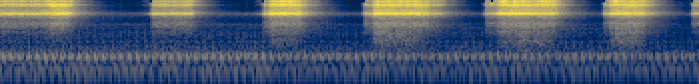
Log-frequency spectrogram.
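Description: Steady loud hiss of flowing air, swelling and easing in repeated pulses; air flow through an infant bubble CPAP circuit during a leak check.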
